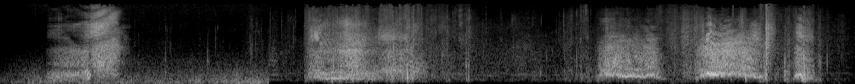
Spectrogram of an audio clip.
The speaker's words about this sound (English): They lack the vocal ability of other birds and are only able to grunt or hiss. Here's what it sounds like.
